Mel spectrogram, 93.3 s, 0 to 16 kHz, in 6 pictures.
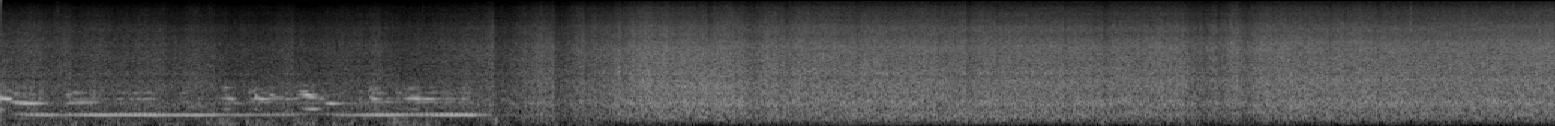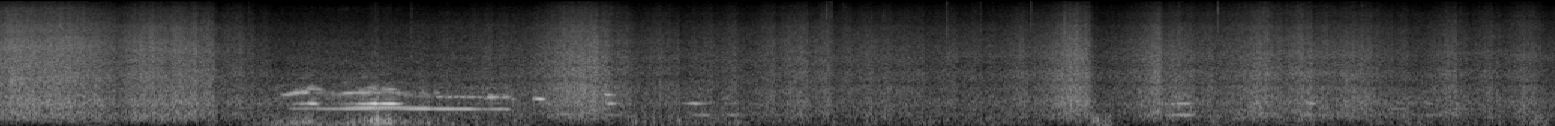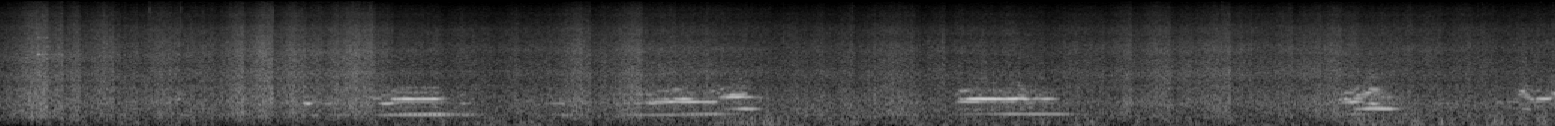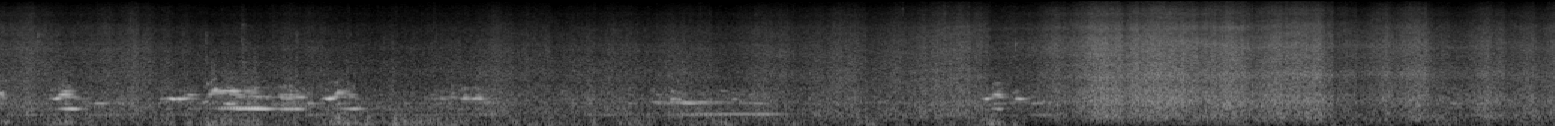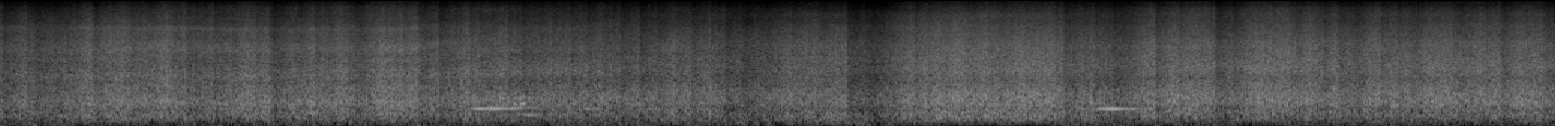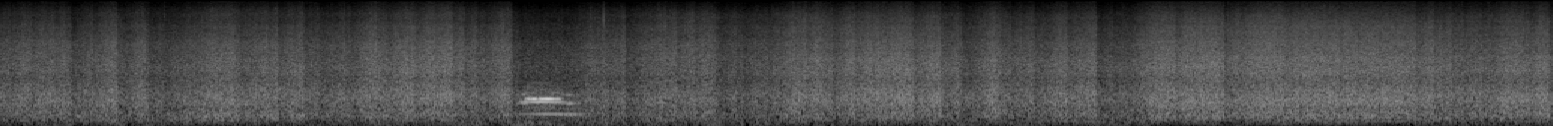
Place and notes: {
  "title": "Pharo, Marseille, France - found object/heolian harp/lo-fi",
  "date": "2014-01-05 17:38:00",
  "description": "a metal pipe\ntwo horizontals holes\na lot of wind",
  "latitude": "43.29",
  "longitude": "5.36",
  "altitude": "4",
  "timezone": "Europe/Paris"
}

